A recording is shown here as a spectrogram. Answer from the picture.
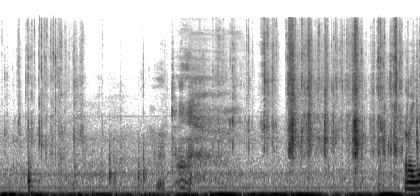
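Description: Trading-card pack wrappers crinkling and tearing and a stack of cards being handled and flicked through, a run of crisp crackles and clicks.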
